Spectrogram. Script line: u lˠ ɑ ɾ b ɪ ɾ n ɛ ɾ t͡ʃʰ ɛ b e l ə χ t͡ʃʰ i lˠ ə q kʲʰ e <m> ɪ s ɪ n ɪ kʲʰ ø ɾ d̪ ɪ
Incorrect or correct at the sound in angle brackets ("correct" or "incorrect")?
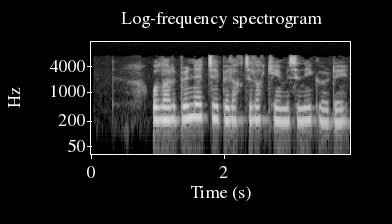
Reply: correct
